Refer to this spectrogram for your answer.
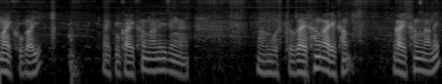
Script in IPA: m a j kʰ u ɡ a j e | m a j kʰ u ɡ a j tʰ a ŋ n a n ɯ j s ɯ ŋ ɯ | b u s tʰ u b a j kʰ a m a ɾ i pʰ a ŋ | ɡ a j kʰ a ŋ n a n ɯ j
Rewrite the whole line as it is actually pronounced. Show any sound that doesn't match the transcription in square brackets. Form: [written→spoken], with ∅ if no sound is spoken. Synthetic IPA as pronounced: m a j kʰ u ɡ a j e | m a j kʰ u ɡ a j [tʰ→kʰ] a ŋ n a n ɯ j [s→z] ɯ ŋ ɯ | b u s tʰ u [b→ɡ] a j kʰ a [m→ŋ] a ɾ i [pʰ→kʰ] a ŋ | ɡ a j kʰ a ŋ n a n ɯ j

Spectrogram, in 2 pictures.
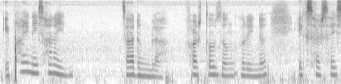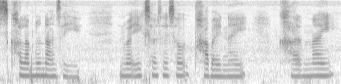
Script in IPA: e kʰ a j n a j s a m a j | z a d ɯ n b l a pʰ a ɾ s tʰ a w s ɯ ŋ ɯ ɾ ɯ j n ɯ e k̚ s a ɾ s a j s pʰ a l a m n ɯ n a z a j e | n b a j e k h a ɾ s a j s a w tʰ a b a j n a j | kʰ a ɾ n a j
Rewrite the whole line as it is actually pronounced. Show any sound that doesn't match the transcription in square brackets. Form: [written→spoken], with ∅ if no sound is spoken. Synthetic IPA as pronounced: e [kʰ→pʰ] a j n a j s a [m→n] a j | z a d ɯ [n→ŋ] b l a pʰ a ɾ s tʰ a w [s→z] ɯ ŋ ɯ ɾ ɯ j n ɯ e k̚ s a ɾ s a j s [pʰ→kʰ] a l a m n ɯ n a z a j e | n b a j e k [h→s] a ɾ s a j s a w tʰ a b a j n a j | kʰ a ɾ n a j

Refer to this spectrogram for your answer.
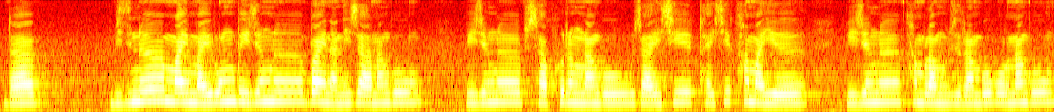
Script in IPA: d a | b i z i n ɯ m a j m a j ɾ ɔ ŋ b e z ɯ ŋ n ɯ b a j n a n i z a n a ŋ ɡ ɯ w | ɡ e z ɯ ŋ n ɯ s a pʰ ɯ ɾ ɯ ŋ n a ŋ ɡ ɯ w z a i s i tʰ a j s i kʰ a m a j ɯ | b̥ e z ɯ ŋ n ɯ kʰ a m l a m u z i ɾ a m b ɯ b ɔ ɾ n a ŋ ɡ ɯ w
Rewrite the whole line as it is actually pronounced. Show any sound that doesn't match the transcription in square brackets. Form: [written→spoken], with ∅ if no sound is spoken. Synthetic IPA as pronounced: d a | b i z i n ɯ m a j m a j ɾ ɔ ŋ b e z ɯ ŋ n ɯ b a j n a n i z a n a ŋ ɡ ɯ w | [ɡ→b] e z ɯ ŋ n ɯ s a pʰ ɯ ɾ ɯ ŋ n a ŋ ɡ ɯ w z a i s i tʰ a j s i kʰ a m a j ɯ | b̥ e z ɯ ŋ n ɯ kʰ a m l a m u z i ɾ a m b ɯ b ɔ ɾ n a ŋ ɡ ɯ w

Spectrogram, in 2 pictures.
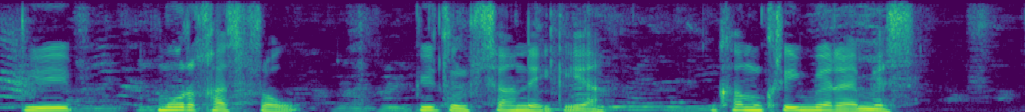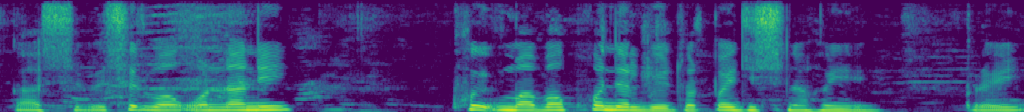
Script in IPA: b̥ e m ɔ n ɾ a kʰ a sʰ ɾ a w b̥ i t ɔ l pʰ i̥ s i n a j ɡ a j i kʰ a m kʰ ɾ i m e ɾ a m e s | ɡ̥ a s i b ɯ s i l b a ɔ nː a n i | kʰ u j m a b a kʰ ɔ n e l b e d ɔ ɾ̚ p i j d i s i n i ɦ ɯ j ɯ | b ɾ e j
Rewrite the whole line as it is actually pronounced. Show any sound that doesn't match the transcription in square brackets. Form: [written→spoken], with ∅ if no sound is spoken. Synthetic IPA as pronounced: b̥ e m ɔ [n→∅] ɾ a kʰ a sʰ ɾ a w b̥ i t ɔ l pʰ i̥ s [i→a] n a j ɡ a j [i→a] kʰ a m kʰ ɾ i m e ɾ a m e s | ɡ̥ a s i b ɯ s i [l→ɾ] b a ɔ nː a n i | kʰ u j m a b a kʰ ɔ n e l b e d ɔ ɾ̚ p [i→a] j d i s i n [i→a] ɦ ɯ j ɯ | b ɾ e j

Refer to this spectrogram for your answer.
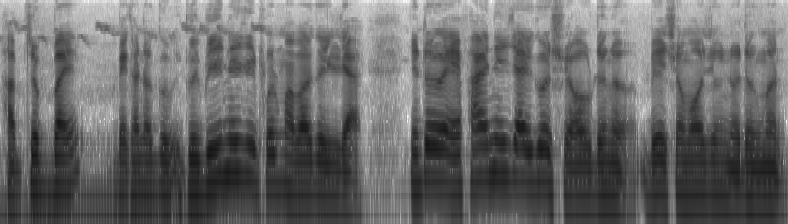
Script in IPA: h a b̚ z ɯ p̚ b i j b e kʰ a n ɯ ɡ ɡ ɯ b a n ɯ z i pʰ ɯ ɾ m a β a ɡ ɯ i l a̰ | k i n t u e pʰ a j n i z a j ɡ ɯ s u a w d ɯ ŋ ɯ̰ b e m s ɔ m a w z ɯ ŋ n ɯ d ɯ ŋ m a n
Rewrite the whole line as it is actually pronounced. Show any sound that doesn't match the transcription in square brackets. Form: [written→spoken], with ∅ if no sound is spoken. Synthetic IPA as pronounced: h a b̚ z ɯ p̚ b [i→a] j b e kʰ a n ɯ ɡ ɡ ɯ b [a→i] n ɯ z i pʰ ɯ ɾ m a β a ɡ ɯ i l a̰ | k i n t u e pʰ a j n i z a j ɡ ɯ s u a w d ɯ ŋ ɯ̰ b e [m→∅] s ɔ m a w z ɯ ŋ n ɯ d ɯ ŋ m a n

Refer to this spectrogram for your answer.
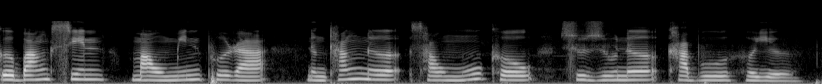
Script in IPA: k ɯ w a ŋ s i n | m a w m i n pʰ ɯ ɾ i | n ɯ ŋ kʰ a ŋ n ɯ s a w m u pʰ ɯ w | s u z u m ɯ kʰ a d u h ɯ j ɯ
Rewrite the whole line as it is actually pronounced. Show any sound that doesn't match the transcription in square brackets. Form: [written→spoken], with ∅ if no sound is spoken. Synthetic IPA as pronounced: k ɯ [w→b] a ŋ s i n | m a w m i n pʰ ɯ ɾ [i→a] | n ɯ ŋ [kʰ→tʰ] a ŋ n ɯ s a w m u [pʰ→kʰ] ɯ w | s u z u [m→n] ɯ kʰ a [d→b] u h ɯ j ɯ

